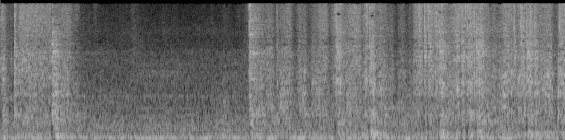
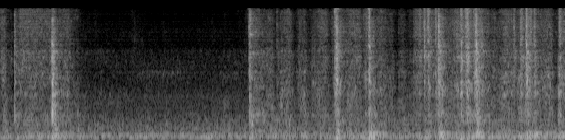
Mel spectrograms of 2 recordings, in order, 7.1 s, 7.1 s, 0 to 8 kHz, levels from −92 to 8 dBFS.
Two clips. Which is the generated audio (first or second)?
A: second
